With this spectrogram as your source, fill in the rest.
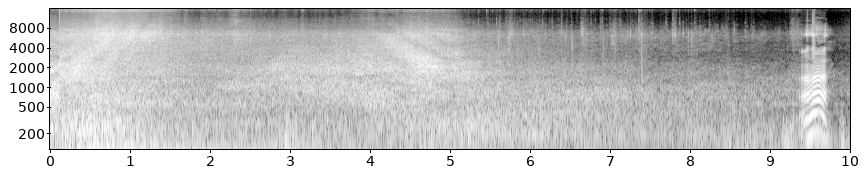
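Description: Traffic rushes past on a road.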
